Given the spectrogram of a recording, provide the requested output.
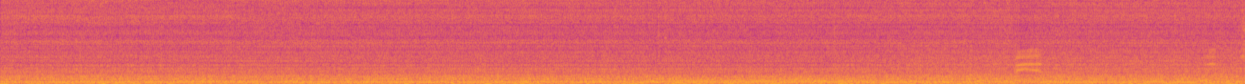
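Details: Gas furnace after the flame sensor was cleaned and the exhaust fan/blower assembly replaced, fixing no heat and a loud noise. A steady, even whoosh from fan and burner with a low hum and no rattle: normal operation.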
